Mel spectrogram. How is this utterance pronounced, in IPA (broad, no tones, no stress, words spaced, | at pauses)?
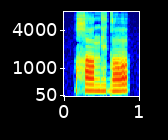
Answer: χɔːŋɛ̤ɡɔ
